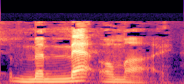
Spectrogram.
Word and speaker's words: mimeomai: In the New Testament, the verb form of the noun mimetes is mimeomai. Mimeomai. That's spelled M-I-M-E-O-M-A-I.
